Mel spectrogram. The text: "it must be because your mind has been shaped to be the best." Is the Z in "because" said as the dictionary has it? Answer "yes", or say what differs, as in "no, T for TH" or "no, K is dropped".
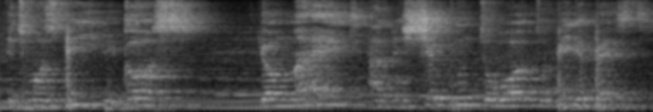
no, S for Z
